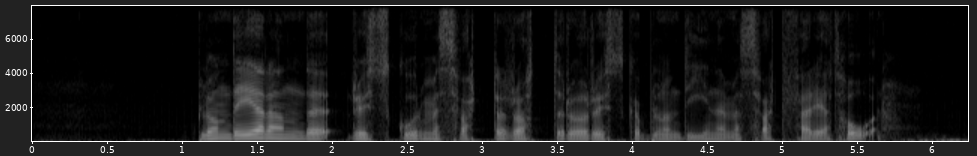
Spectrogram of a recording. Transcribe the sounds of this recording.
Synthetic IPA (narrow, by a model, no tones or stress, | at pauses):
b̥lɔnd̪eːɾand̪əɾʏskʊɾmeːsvaʈːaɾɔt̪ːəɾɔɾʏskablɔnd̪iːnəɾmeːsva̰ʈːfæɾjat̪ho̰ːɾ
